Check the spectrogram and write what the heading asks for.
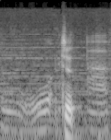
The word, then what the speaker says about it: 午: Like we pronounce that more like u. So say like 下午 is afternoon, so it's 午.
